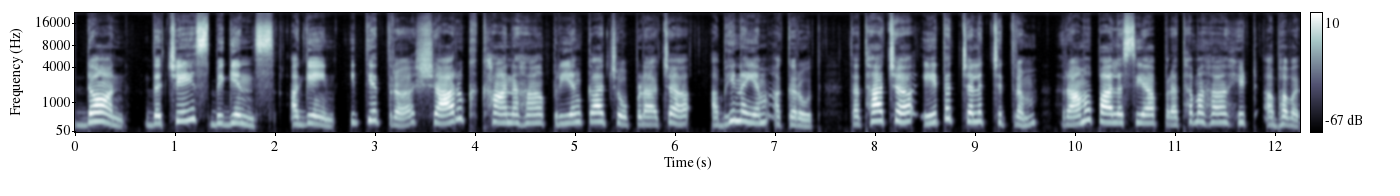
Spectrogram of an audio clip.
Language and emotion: Sanskrit, neutral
